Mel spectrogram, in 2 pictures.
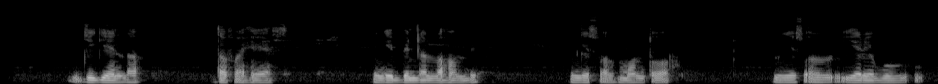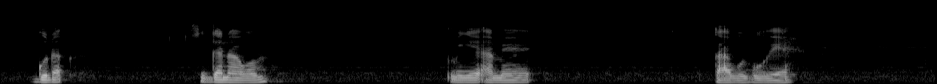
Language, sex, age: Wolof, male, 18-24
